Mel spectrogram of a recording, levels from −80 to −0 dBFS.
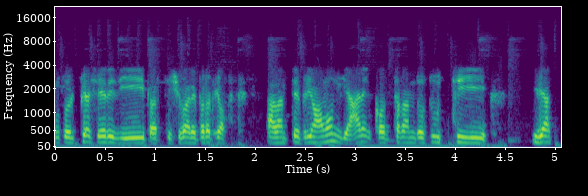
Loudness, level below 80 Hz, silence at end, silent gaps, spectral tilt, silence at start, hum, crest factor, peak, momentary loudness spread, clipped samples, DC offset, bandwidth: -18 LUFS; -50 dBFS; 0.1 s; none; -7 dB/octave; 0 s; none; 14 dB; -2 dBFS; 5 LU; under 0.1%; under 0.1%; 10 kHz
